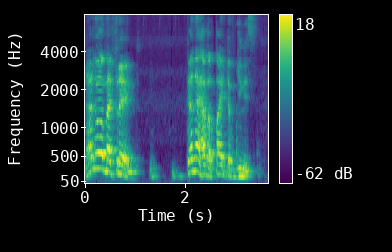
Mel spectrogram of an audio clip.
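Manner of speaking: put-on, fake South African accent. Speaker tries out an accent to do all day, in a fake south african accent. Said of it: "I have South African looks about me".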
